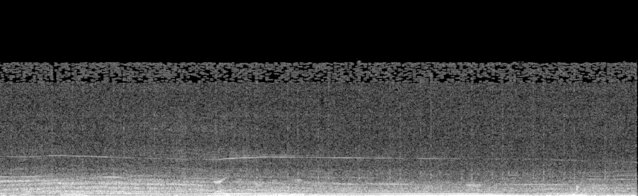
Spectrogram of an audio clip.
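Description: Faint steady hum of a small RC glider's electric motor and three-blade pusher propeller in flight, growing louder about two seconds in as the throttle is opened.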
